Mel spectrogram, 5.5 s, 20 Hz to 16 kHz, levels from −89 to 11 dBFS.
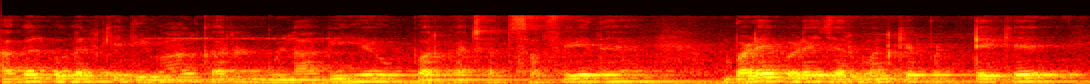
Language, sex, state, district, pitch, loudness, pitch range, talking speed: Hindi, male, Chhattisgarh, Sukma, 135 Hz, -18 LUFS, 115-145 Hz, 200 wpm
